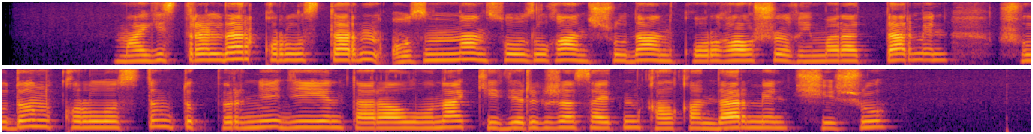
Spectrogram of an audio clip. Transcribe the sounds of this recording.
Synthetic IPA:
maɡʲijst̪ralʲd̪ɑɾqʰʊɾəlˠəst̪ɑɾənʊzənnːɑnso̞zəlˠʁɑnʃud̪ɑɴqʰo̞ɾʁɑwʃəʁijmɑɾɑt̪ːɑɾme̞nʃud̪əɴqʰʊɾəlˠəst̪əɴt̪ʰʏk̚pɪɾɪne̞d̪e̞jɪnt̪ʰɑɾɑlˠuənɑkʲʰe̞d̪e̞ɾɡʲɪʒɑsɑjt̪əɴqʰɑlˠqɑnd̪ɑɾme̞nʃe̞ʃu

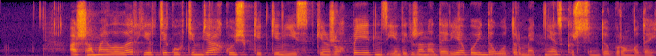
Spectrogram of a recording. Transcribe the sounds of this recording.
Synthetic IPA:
ɑʃɑmɑjlˠɑlˠɑɾje̞ɾt̪e̞kʲʰɵkt̪e̞md̪eɑqkʲʰɵʃɪ̥p̚kʲʰe̞t̪kʲe̞nje̞sɪ̥t̪kʲe̞nʒo̞qpɑje̞d̪ɪŋɪzje̞nd̪ɪɡʲɪʒɑnɑd̪ɑɾijɑbo̞jənd̪ɑwo̞t̪əɾmæt̪ɪnijazkʲʰʏɾsʏnd̪ɪbʊɾəɴʁəd̪ɑj

